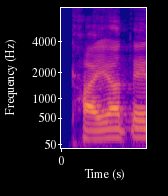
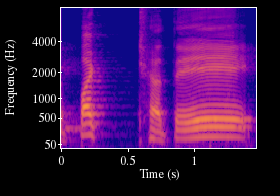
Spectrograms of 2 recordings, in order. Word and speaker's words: पठ्यते: इसको ट बोला जाता है, इसको ठ बोला जाता है। पठ्यते। पठ्यते। पठ्यते। ठयते नहीं, पठ्यते।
